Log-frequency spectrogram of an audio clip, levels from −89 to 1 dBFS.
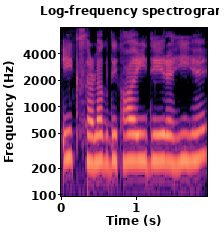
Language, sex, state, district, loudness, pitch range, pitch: Hindi, female, Jharkhand, Sahebganj, -22 LUFS, 240-245 Hz, 240 Hz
